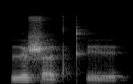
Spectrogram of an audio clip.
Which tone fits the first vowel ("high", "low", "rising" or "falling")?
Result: high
